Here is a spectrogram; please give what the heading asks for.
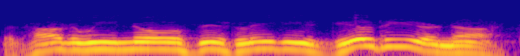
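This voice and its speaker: A man's voice: fairly high pitch, lively intonation, fast talker, husky. An actor playing a suspicious, plain-spoken frontier lawman in a radio western, blunt and folksy in his talk. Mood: wary. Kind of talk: old-time radio western acting. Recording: noisy, tinny old radio recording.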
